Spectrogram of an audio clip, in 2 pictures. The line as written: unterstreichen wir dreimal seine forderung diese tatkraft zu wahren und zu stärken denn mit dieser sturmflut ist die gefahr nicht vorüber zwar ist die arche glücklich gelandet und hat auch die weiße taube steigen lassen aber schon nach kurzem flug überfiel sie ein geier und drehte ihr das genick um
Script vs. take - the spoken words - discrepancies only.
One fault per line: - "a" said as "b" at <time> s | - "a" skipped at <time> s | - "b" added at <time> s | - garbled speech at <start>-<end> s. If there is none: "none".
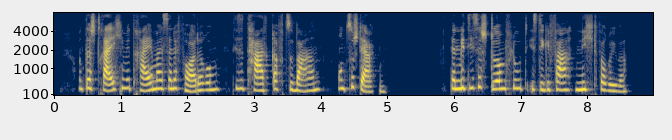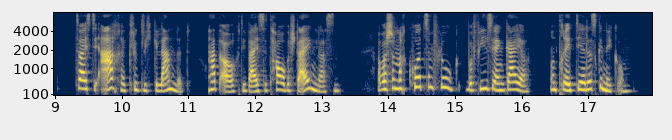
none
